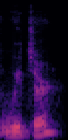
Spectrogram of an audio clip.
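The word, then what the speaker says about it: Witr: w i t r so like like like skitter but Witter yeah oh wow okay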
